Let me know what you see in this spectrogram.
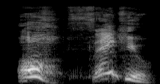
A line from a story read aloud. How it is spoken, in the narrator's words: the little gully exclaimed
